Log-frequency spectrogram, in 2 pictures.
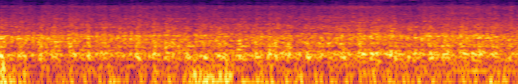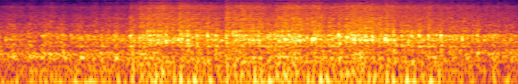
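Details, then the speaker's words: Honda Activa scooter engine running with a rough, rapid knocking rattle at idle, about four beats a second; engine opened and crankshaft bearing found completely broken; crankshaft bearing noise. "इसका crank का आवाज की वजह ये bearing है। ये देख सकते हैं। ये इसका बैरिंग सारा टूटा हुआ है।"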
